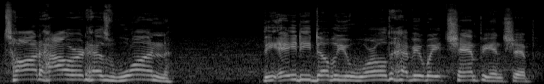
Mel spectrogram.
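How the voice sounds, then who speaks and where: A man doing dramatic, excited pro wrestling play-by-play in the manner of a ringside announcer. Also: sits high, slow pace, soft background music. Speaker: streamer and wrestling commentator.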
